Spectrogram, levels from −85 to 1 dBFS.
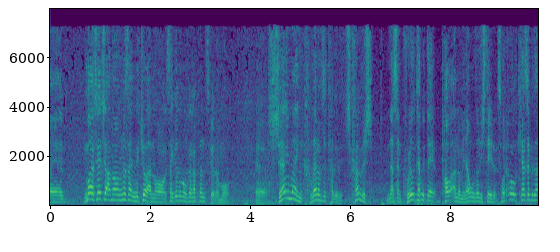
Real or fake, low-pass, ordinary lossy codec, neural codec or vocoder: fake; none; none; codec, 16 kHz, 1.1 kbps, Voila-Tokenizer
